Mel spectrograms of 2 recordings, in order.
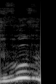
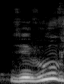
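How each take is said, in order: First: No vowel is heard between z and v. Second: A vowel is heard between z and v. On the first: The speaker calls it wrong. "certains disent zvouv" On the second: The speaker calls it right. "c'est zévouv d'après la grammaire"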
